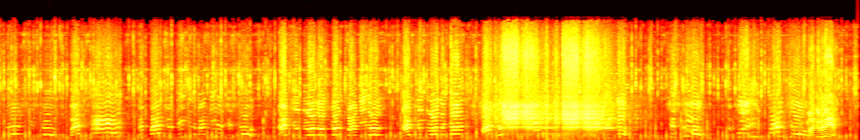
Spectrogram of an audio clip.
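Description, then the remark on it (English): Galloping hooves pound steadily as horses ride with a cattle stampede, with excited shouting voices over the rumble and a louder, noisier surge partway through. “Right in front of that stampede.”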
